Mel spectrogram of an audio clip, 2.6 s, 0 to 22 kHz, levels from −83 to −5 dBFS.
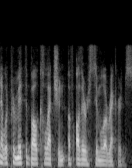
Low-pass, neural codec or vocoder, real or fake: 7.2 kHz; codec, 16 kHz in and 24 kHz out, 0.6 kbps, FocalCodec, streaming, 4096 codes; fake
